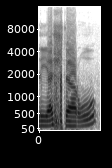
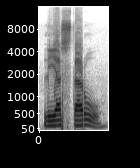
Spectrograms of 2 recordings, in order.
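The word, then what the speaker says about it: ليشتروا: Shin pada lafal liyashtaru, ya, hati-hati dalam melafalkannya, jangan sampai terlafadzkan dengan liyastaru. Di sini harus berbunyi dengan shin. Ash, bukan as tapi ash.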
